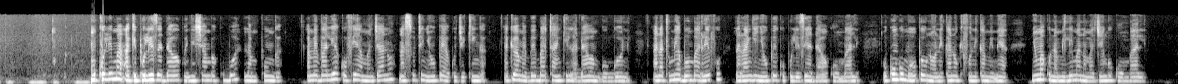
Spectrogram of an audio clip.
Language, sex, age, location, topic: Swahili, female, 25-35, Kisumu, health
